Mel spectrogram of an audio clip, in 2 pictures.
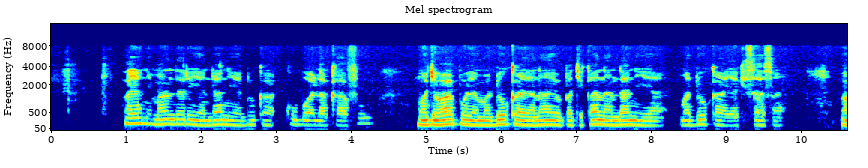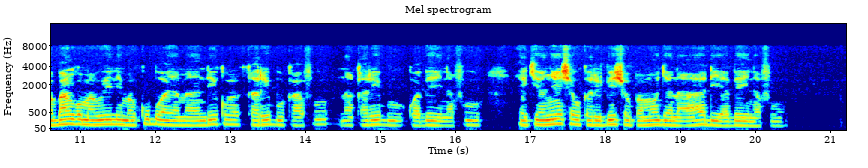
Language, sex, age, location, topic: Swahili, male, 36-49, Nairobi, finance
